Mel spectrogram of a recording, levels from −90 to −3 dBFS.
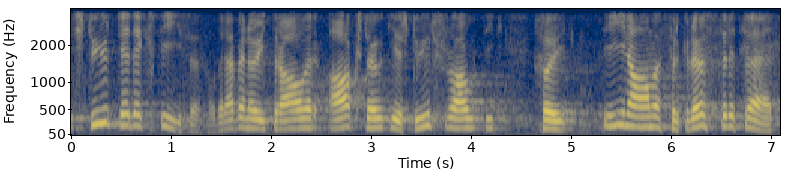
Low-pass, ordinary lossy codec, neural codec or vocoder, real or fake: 3.6 kHz; none; vocoder, 22.05 kHz, 80 mel bands, WaveNeXt; fake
